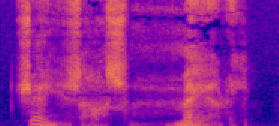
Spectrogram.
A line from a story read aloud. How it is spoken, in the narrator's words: muttered Dillon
